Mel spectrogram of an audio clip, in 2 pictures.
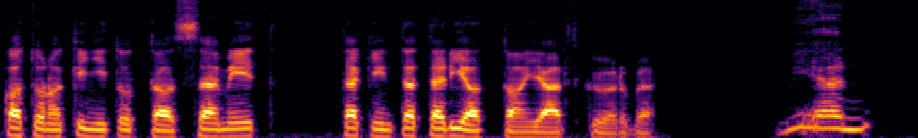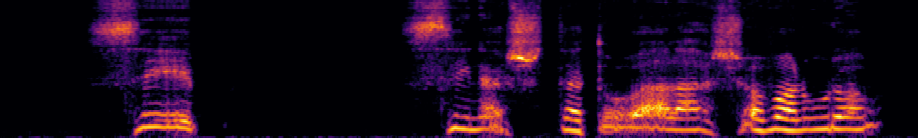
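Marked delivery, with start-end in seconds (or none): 3.9-9.0 high, faint, hushed mumble, drawn out and slow. A wounded, dying soldier speaks to Ben, muttering.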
